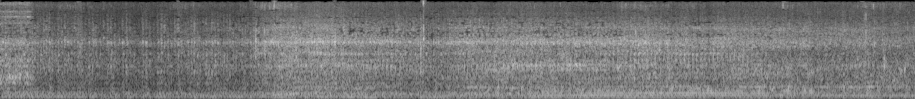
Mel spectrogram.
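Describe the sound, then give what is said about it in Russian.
A motorboat carrying a search for illegal fishing nets runs its engine steadily, a loud continuous drone with a low rumble and some water wash, growing slightly louder partway through. No one speaks. “Сев в катер, мы отправились в те места, в которых чаще всего устанавливают сети.”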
